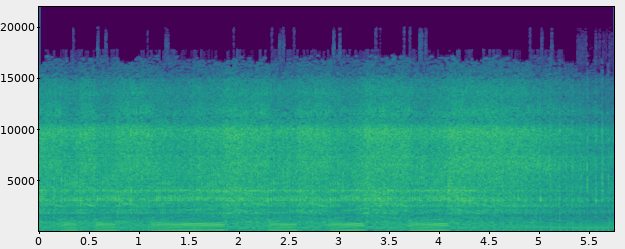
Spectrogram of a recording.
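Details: Brand-new Craftsman S205 two-stroke chainsaw after first start from the box: blipped up and down about once a second, pitch rising cleanly each time, then settling to a smooth idle; healthy saw.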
